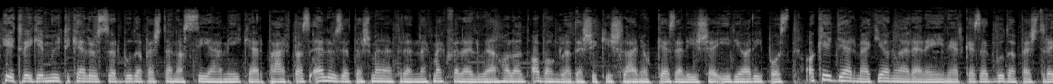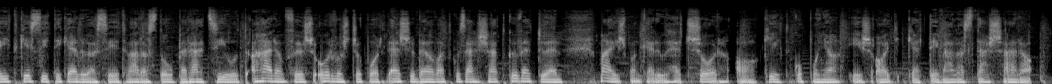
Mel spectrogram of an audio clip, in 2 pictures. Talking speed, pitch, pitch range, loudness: 135 wpm, 125 Hz, 115-130 Hz, -18 LUFS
